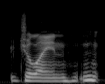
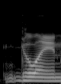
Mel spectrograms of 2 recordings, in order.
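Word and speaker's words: Ghislaine: And then uh the documentary about Gelain Galain Maxwell. Galain Maxwell. Is it G or J? She's a predator. I just know that the S is silent.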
